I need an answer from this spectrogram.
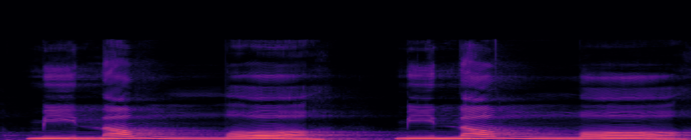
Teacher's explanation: tafkim sebab huruf sebelumnya berharakat di atas yaitu harakat fathah maka huruf lam jalalah ini dibunyikan dengan tebal dengan mengangkat pangkal lidah · huruf lam jalalah ini dibunyikan dengan tebal, dengan mengangkat pangkal lidah. Jadi bunyinya Allah, minallah, minallah. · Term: tafkhim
